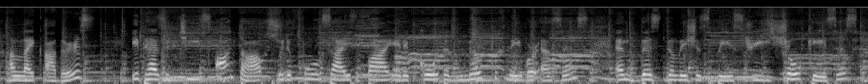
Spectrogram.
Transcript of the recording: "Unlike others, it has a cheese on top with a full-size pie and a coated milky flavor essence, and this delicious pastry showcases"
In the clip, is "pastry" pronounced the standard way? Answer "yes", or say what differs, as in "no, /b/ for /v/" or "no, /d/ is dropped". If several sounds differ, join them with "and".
no, /b/ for /p/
